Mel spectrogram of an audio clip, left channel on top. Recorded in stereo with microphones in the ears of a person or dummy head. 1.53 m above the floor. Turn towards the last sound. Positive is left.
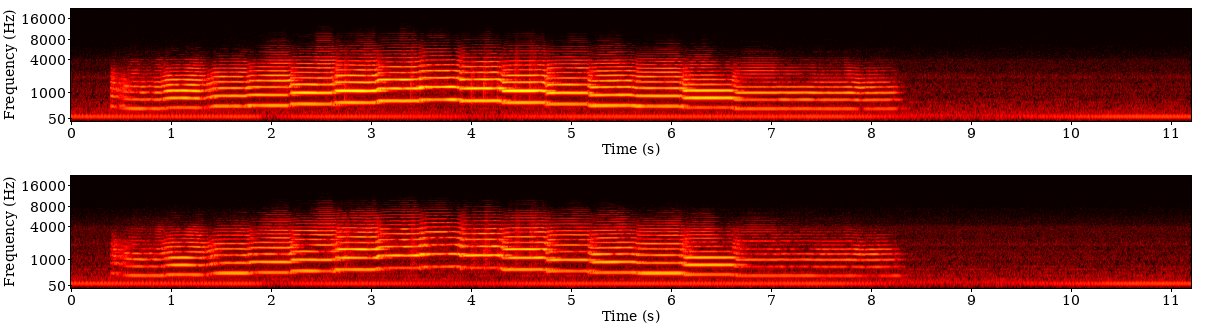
turn(degrees=30)  # may be behind; listen again after turning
